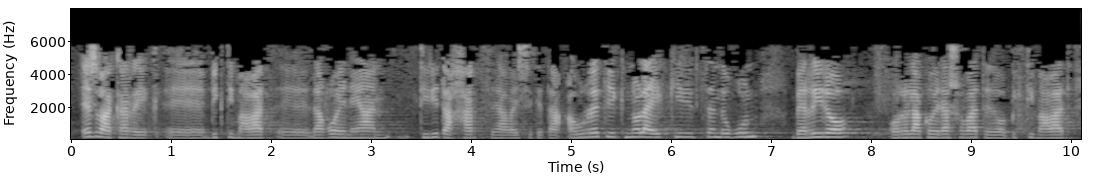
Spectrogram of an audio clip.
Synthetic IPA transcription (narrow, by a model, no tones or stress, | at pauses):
e̞zβakarikbikt̪imaβat̪d̪aɣ̞o̞e̞ne̞ant̪iɾit̪aʝaɾt͡se̞aβajsike̞t̪aʔawre̞t̪ikno̞laekiðit͡se̞nd̪uɣ̞um | be̞riɾo̞ː | re̞lako̞e̞ɾaso̞β̞at̪e̞ðo̞βikt̪imaβ̞at̪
